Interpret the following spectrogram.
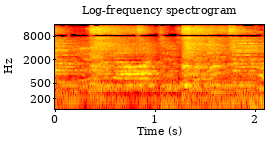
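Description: Large ensemble cast of a stage musical singing together over live keyboard accompaniment.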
